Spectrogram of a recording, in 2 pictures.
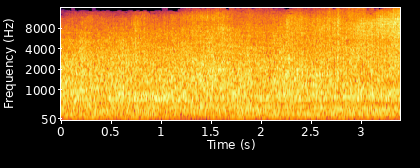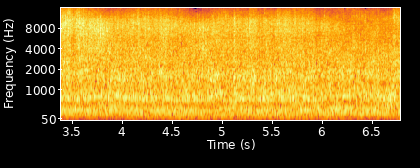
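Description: Several dirt-track race cars' engines running on the oval, a loud steady drone without breaks.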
